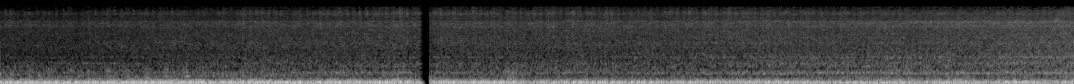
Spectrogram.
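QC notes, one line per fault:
4.19 to 4.34 s, call audio freeze: the sound stalls and the last bit carries on as a fading buzz for about 130 ms, then about 20 ms of silence, and it resumes where it left off with nothing lost, just 130 ms later, likely packets held up and an emptied jitter buffer.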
